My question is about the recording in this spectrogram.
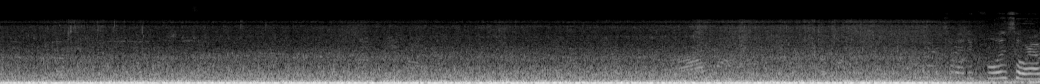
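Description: Loud, steady rumble of wind buffeting the microphone over open water, mixed with the running engine of a wooden abra water taxi.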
